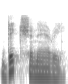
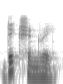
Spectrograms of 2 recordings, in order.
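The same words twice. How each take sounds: First: It is said with more, fuller syllables. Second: It is said with fewer, shortened syllables. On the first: "In American English" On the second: "In British English"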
